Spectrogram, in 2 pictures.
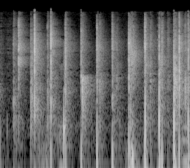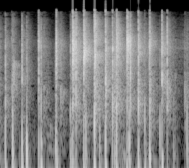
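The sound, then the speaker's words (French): Crisp applause from a small group, with separate sharp claps that start sparse and grow denser and louder toward the end. No one speaks. “Donc voilà, c'est donc un tonnerre d'applaudissements”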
